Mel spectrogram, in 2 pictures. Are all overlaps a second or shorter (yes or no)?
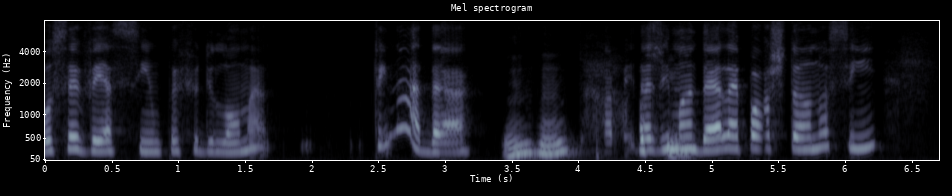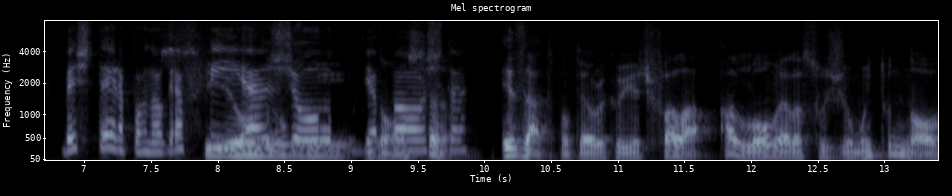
no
